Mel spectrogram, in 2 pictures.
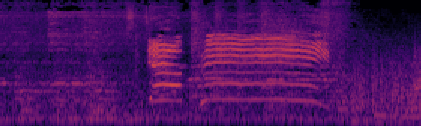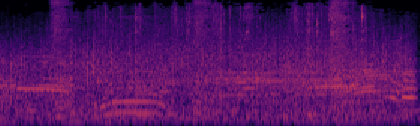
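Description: Cartoon cattle stampede: several long, pitched cow moos over a rumble of galloping hooves that builds about halfway through, with background music.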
